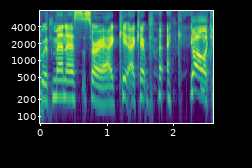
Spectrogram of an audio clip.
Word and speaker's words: Dalek: Sorry, I kept Dalek is fine. Dalek? They call themselves Daleks. Dalek. They always pronounce it like that.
